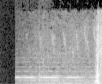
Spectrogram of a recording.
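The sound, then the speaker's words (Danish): A golf club strikes a ball for a hole-in-one on a golf course. A single sharp, crisp crack comes near the end, after a faint, steady tone. “i et vidunderligt klip, hvor at Preben Elkjær han laver en hole-in-one på golfbanen.”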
